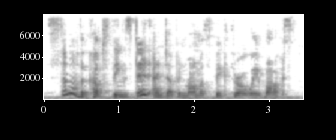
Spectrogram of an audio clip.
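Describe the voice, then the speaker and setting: Animated woman reading a storybook. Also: on the low side, moderate pace, slight background noise. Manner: dramatic emphasis. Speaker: storybook reader. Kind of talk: expressive children's read-aloud narration.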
